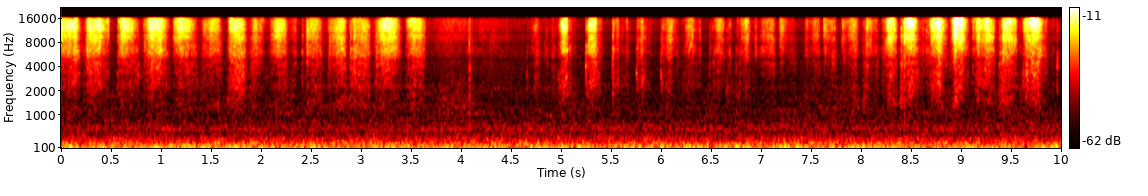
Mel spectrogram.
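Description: Large paintbrush swishing back and forth across paper while wet paint is blended, a run of short scratchy strokes, two or three a second, with a brief pause midway.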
